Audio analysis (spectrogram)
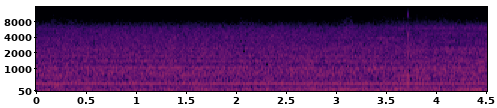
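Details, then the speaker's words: Carlsbro Powerline 300 amplifier after fan replacement, switched on: soft steady airflow hiss, faint constant hum, no rattle or bearing growl; much quieter than old fan, healthy. "Well, it's putting out a nice breeze. That's certainly a lot quieter than that last fan."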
